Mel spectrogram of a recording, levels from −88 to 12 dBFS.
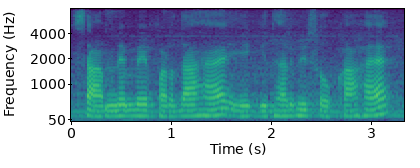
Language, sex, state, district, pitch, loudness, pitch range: Hindi, female, Jharkhand, Ranchi, 145 Hz, -19 LUFS, 140-155 Hz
